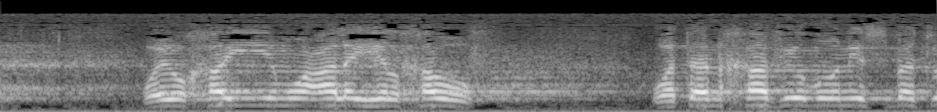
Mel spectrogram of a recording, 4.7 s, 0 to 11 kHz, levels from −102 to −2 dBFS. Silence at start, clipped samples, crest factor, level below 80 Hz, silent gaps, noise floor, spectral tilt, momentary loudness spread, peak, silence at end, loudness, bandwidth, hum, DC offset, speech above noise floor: 0 s; under 0.1%; 14 dB; -60 dBFS; none; -41 dBFS; -4.5 dB/octave; 20 LU; -6 dBFS; 0 s; -20 LUFS; 7.4 kHz; none; 0.3%; 22 dB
